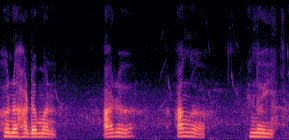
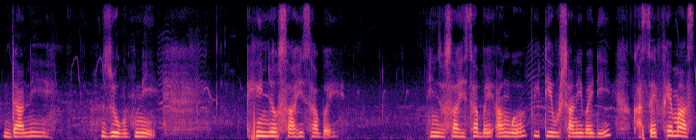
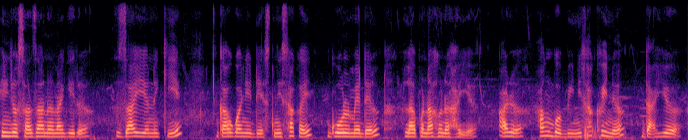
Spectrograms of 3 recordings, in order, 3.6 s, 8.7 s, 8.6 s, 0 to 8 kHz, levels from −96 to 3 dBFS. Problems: constant background noise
